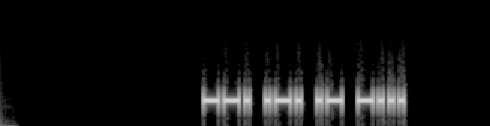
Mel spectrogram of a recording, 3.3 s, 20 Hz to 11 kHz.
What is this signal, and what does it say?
Morse code, heard as a keyed tone, about 36 wpm, 700 Hz. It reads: GRAB
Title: Four Letter Words - 35wpm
